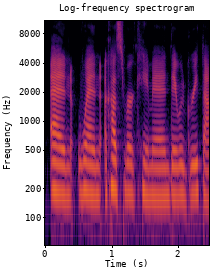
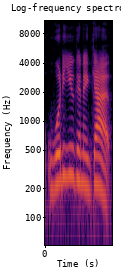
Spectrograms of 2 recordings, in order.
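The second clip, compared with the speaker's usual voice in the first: normal talking voice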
